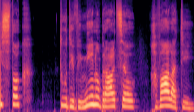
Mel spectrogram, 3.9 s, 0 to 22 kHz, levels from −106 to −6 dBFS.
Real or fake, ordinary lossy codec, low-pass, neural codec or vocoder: real; none; none; none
